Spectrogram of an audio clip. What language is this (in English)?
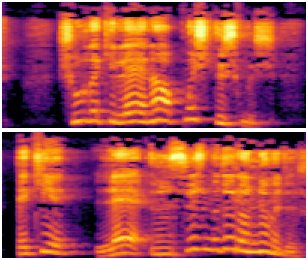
Turkish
